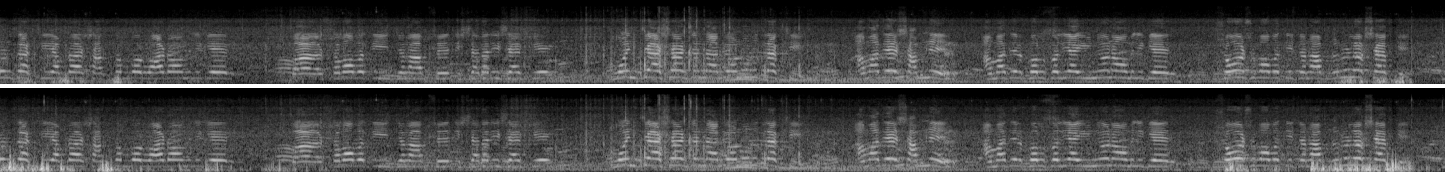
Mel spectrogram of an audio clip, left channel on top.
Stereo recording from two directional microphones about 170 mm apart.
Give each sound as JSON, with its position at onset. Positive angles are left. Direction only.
{"t": 0.2, "sound": "speech", "side_deg": -30}
{"t": 6.2, "sound": "speech", "side_deg": -30}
